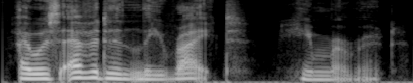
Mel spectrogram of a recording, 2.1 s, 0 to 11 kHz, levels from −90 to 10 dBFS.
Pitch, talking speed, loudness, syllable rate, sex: 190 Hz, 175 wpm, -19 LUFS, 6.4 syllables/s, female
